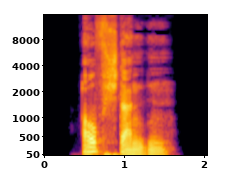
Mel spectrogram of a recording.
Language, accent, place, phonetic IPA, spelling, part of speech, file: German, Germany, Berlin, [ˈaʊ̯fˌʃtandn̩], aufstanden, verb, De-aufstanden.ogg
- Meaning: first/third-person plural dependent preterite of aufstehen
